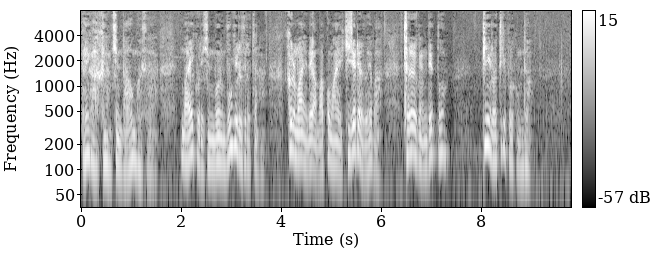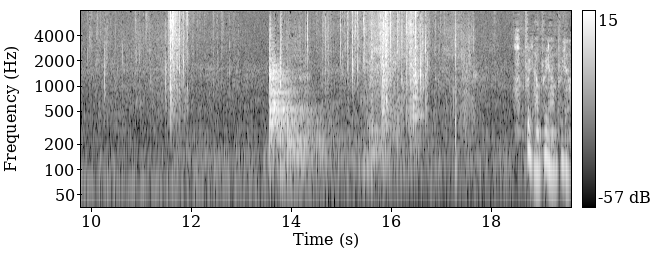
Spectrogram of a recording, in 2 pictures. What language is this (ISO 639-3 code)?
kor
